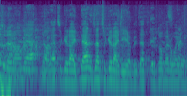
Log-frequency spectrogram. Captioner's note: laughter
